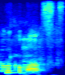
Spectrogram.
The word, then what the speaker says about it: Locomouse: como a Locomouse, acho que é assim que se Exato. pronuncia. É, é Locomouse.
